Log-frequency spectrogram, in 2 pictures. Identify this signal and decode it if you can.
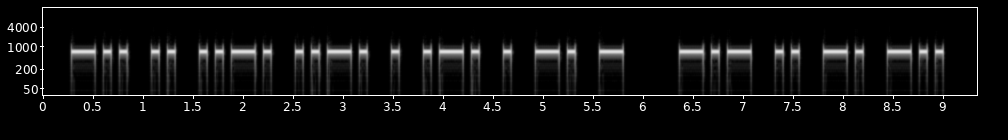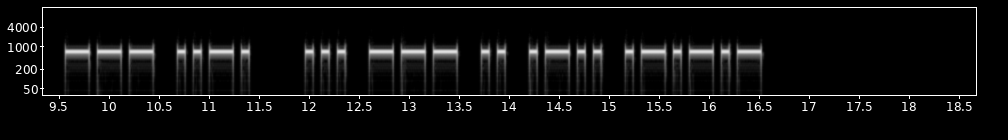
Morse code, heard as a keyed tone, about 15 wpm, 700 Hz. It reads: DIFFERENT KIND OF SOIL.
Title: Sentences from Top 1000 Words - Review Part 4 - 15wpm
